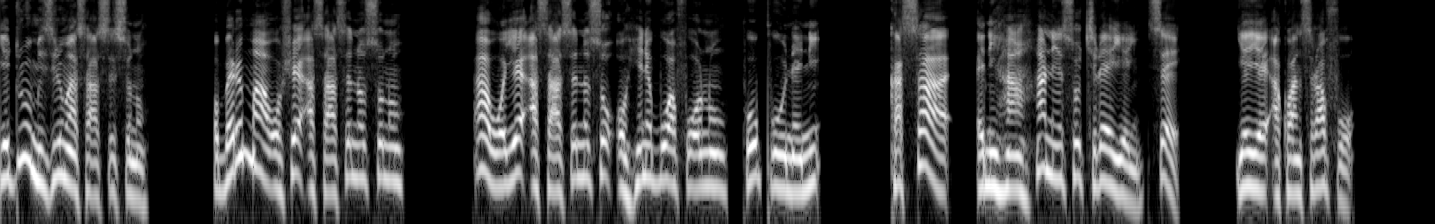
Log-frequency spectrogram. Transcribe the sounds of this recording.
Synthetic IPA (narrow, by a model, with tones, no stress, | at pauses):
jɛ˨du˦ɾo˦˨mĩ˨s̬i˦ɾĩ˦ma˨saː˨sɪ˦sʊ˦nʊ̃˦ | ɔ˨bæ˨ɾɪ˦mã˨wɔ˨ɕᶣɛ˦ʔa˨saː˨sɪ˦nʊ̃˦sʊ˦nʊ̃˦ | a˨wɔ˨jɛ˦ʔa˨saː˨sɪ˦nʊ̃˦sʊ˦ʔɔ˨ɦɪ̃˦nɪ̃˦bʊ˦a˨fʊ˨˦ɔ˦nʊ̃˦pʰo˦pʰoː˨næ̃˨nĩ˦ | kʰa˨saː˦˨ | æ˨nĩ˨ɦã˨hã˦nɪ̃˦sʊ˦t͡ɕʰɪ˨ɾɛ˦˨jɛ̃˨nsɛ˦ | jɛ˨jɛ˨ʔa˨kʷʰã˨nsɾa˦fʊ˨ɔ̰˨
